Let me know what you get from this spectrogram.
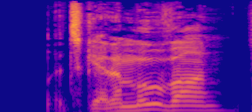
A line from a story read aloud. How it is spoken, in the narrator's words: said Al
